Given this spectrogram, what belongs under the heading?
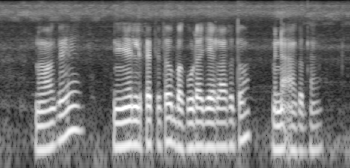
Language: Santali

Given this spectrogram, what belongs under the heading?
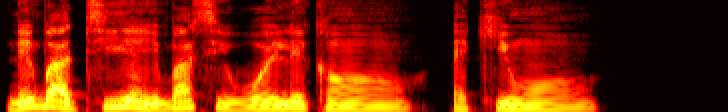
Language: Yoruba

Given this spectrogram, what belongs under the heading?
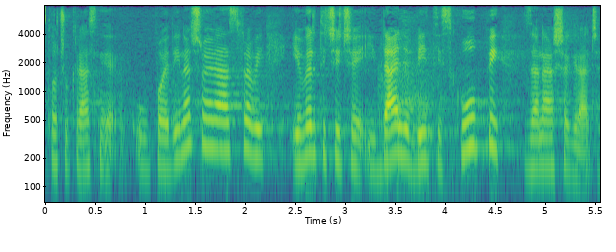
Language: Croatian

